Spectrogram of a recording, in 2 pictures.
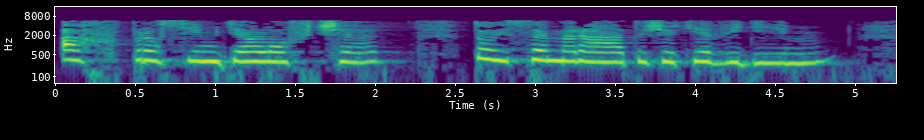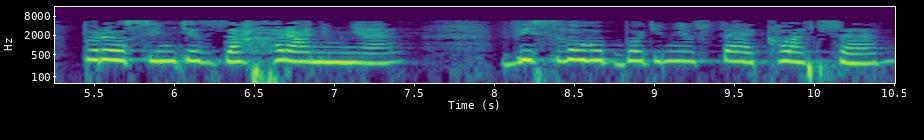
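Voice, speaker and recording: A woman voicing a young male tiger in a storybook tale, pleading in a slow, drawn-out way. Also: high-pitched, steady tone, voice pushed up, natural voice. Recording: dull lo-fi recording.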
